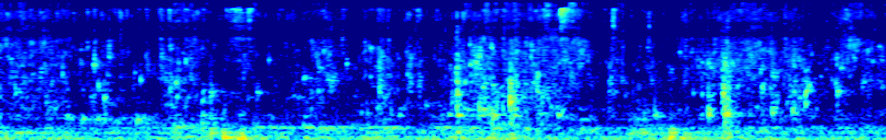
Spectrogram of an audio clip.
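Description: Water runs steadily from a tap while fish pieces are washed by hand, with splashing and sloshing in a sink under a continuous faint flow.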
